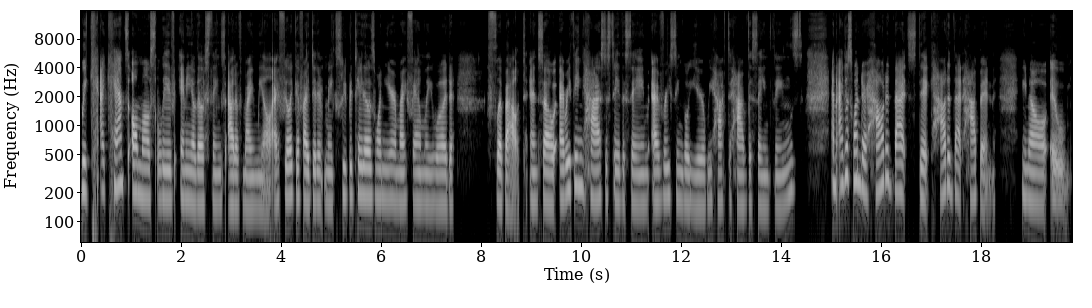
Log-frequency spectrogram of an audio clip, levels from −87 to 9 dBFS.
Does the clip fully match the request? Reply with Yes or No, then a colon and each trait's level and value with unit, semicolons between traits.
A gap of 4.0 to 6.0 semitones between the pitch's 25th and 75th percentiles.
No: average, 2.9 semitones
